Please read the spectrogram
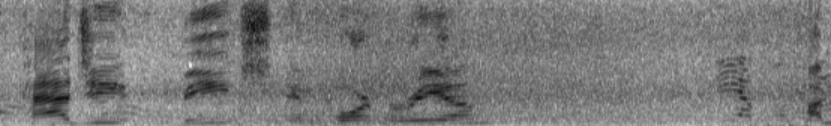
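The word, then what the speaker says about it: Pagee: the G okay welcome to P pagey is that how you say it yeah pagey beach in Port Maria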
